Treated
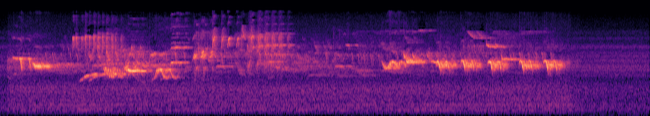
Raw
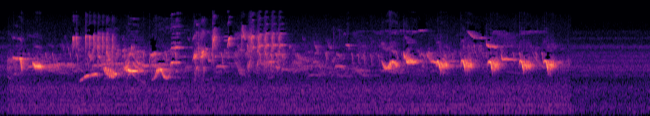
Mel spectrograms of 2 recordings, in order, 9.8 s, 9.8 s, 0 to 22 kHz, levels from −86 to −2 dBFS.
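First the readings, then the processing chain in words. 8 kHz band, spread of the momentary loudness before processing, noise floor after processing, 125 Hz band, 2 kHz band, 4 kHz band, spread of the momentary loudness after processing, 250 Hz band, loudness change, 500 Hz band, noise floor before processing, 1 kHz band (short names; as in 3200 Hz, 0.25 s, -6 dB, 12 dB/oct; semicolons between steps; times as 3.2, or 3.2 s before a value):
+5.0 dB, 19 LU, -49 dBFS, n/a, +5.0 dB, +5.0 dB, 19 LU, +4.5 dB, +5.0 dB, +5.0 dB, -55 dBFS, +5.0 dB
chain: bell 95 Hz -11.5 dB 0.48 oct; on a send: echo 0.132 s -5 dB; on the sum: gain +4 dB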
